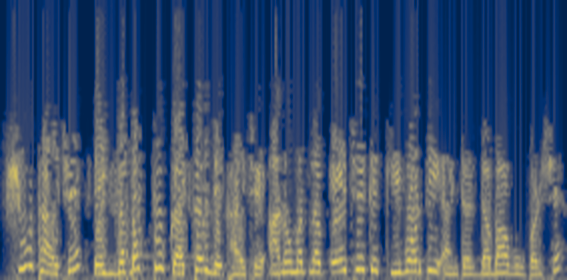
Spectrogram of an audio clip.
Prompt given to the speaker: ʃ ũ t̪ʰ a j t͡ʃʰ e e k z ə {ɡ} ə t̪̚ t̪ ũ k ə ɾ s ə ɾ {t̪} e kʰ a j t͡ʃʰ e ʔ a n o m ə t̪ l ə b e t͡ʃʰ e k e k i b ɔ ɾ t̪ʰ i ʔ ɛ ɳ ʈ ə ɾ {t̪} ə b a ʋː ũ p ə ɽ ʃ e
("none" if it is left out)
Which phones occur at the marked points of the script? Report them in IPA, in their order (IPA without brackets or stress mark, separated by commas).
b, d̪, d̪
